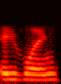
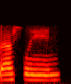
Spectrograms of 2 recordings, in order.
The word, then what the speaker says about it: Aisling: It sounds like or it looks like aling, but it's pronounced Ashen.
